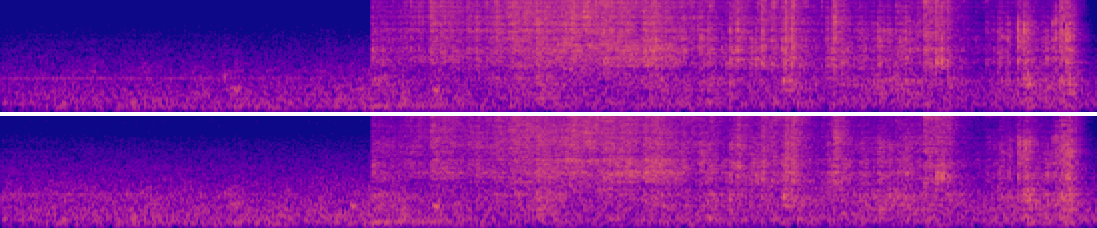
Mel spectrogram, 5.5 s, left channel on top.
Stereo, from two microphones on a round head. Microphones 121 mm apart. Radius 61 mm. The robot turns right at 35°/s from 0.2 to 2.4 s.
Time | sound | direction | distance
1.9 | dishes clattering | 35° left (ahead or behind) | 1.7 m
